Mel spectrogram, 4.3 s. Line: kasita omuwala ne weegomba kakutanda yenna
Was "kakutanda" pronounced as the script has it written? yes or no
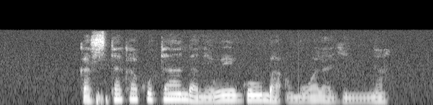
no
